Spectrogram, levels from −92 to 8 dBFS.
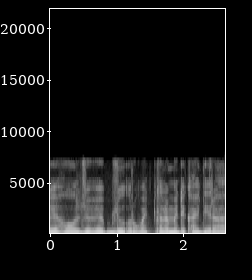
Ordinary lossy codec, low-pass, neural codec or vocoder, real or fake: none; 7.2 kHz; none; real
